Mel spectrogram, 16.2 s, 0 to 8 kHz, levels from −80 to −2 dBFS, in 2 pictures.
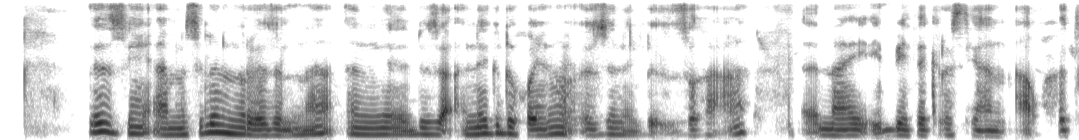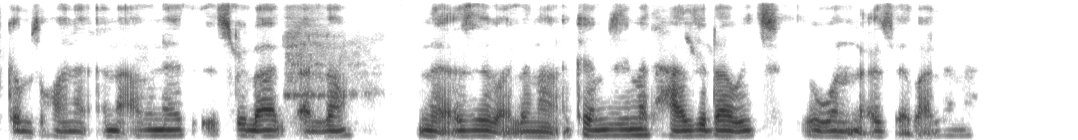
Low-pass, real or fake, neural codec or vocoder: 7.2 kHz; fake; codec, 44.1 kHz, 7.8 kbps, DAC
